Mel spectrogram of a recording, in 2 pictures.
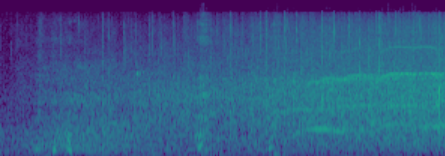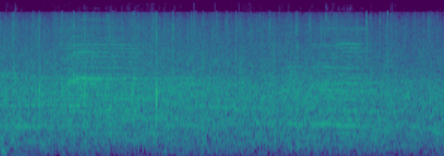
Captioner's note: laughter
